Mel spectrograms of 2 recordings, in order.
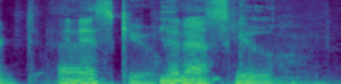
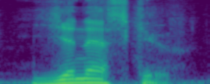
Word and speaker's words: Ionescu: Ionescu. – Ionescu? – Yes. It's like a Y. – Ionescu.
